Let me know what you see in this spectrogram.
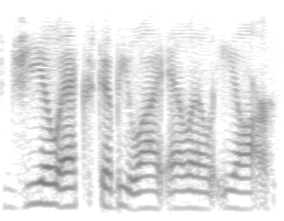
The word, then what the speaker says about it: Goxwiller: Goswiller, I don't know how to pronounce this. It's Goxwiller because it's kind of up in the German border area. – Goxwiller. – Goxwiller. It probably is because it's eastern France where everything is very Germanic as well.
